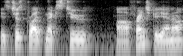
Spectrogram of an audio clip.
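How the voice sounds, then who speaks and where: A man's dark, mellow voice with a non-native accent, at a fairly slow pace. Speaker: tarantula hobbyist and field trip presenter. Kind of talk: live stream presentation. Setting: home at night, live stream. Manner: quiet, not too loud; halting with many fillers.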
